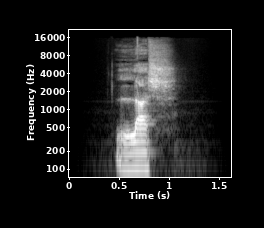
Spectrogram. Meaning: 1. limp, lackadaisical 2. lax, overly lenient 3. bland, lacking in taste
- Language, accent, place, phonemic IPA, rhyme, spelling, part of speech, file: German, Germany, Berlin, /laʃ/, -aʃ, lasch, adjective, De-lasch.ogg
